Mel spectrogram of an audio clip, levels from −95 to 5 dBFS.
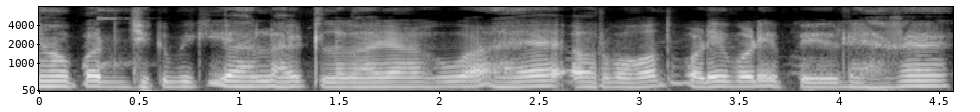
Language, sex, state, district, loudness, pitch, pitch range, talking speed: Hindi, male, Jharkhand, Deoghar, -15 LUFS, 175 Hz, 165-180 Hz, 170 wpm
